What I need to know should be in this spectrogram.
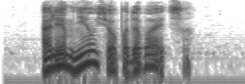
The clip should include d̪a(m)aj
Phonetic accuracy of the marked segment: incorrect: b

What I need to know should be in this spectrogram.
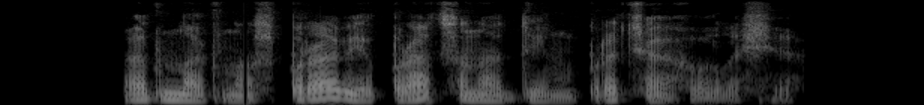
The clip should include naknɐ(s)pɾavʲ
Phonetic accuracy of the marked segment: correct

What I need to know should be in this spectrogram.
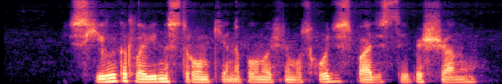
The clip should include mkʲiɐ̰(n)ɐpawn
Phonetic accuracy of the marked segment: correct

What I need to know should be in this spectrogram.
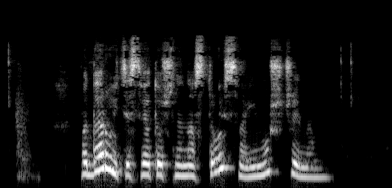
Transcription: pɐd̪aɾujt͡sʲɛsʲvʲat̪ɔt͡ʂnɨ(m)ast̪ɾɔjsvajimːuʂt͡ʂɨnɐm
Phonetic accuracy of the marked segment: incorrect: n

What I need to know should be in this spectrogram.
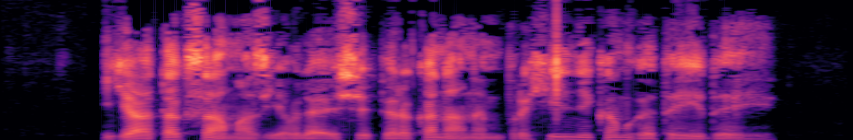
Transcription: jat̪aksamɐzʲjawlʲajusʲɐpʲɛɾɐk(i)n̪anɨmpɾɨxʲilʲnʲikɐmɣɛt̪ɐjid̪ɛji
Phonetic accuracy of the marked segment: incorrect: a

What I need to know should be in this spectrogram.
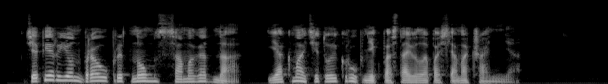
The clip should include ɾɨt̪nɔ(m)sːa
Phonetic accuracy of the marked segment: correct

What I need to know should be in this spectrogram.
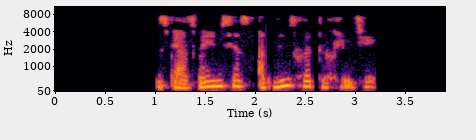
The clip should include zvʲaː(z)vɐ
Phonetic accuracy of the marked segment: correct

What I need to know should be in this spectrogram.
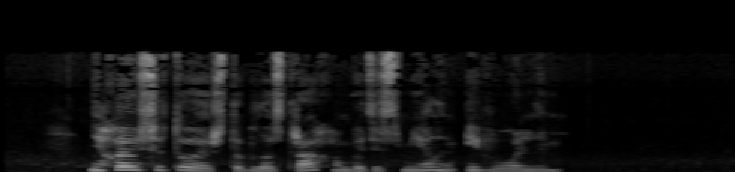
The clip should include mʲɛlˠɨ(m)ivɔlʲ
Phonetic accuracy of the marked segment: correct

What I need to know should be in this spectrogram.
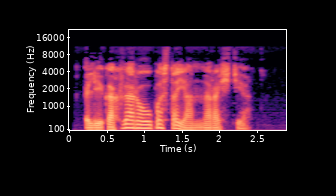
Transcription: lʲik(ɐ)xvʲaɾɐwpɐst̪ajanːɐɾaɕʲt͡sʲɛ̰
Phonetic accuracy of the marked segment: incorrect: a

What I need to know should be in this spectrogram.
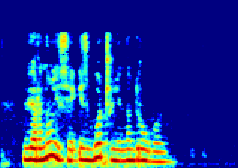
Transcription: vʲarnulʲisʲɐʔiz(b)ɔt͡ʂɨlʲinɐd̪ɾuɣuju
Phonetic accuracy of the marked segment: correct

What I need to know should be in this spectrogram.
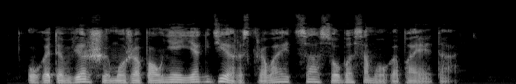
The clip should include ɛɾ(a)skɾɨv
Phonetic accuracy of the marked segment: incorrect: ɐ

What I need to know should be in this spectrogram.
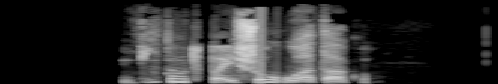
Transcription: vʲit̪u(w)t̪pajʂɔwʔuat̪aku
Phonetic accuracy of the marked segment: correct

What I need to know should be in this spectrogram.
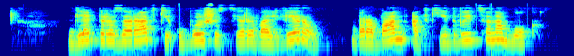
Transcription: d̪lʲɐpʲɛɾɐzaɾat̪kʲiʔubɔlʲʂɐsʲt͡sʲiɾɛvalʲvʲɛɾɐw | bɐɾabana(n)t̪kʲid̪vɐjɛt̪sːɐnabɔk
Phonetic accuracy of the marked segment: incorrect: none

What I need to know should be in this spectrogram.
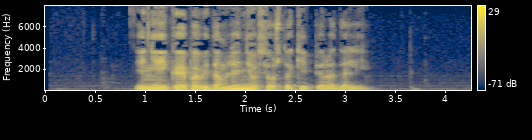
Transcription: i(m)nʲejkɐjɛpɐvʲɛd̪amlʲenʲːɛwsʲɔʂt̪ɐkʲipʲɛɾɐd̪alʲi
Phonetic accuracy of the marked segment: incorrect: none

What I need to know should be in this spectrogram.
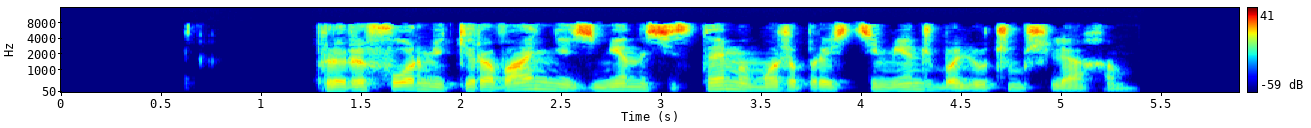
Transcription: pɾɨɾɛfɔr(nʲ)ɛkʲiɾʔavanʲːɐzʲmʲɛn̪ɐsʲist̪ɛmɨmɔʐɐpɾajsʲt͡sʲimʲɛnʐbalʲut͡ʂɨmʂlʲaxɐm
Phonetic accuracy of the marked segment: incorrect: mʲ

